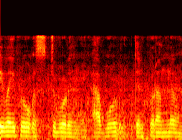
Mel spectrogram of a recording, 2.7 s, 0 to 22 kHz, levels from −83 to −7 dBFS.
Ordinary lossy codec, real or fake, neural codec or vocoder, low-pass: none; fake; codec, 16 kHz, 4.8 kbps, FACodec; none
